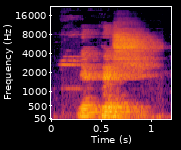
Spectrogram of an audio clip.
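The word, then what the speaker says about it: נֶפֶשׁ: sapo, H de huevo, Nepech, que se pronuncia en el original hebreo Nepech, porque la SH o CH en el hebreo se pronuncia como con J, Nepech, ¿sí?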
